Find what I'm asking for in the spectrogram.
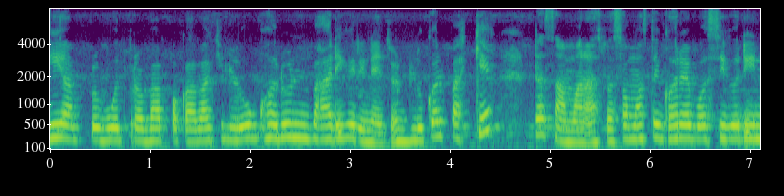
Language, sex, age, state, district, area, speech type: Odia, female, 18-30, Odisha, Bargarh, urban, spontaneous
